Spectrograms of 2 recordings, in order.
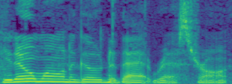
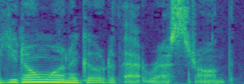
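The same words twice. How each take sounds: First: It is said in a put-on southern accent. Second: It is said in the speaker's ordinary accent.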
